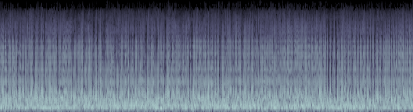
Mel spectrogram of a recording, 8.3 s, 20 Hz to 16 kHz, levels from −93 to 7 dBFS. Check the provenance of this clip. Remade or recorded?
remade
